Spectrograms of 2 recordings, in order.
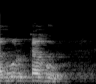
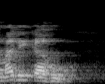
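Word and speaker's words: malikahu (ملكه): Al-Bukhari itu tidak bilang illa mulkahu. Dia berkata illa malikahu. Tulisannya sama, mim, laf, lam, kaf, ha. Tapi cara bacanya yang beda. Dia bacanya illa mulkahu. Kalau bacaan yang benarnya illa malikahu.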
